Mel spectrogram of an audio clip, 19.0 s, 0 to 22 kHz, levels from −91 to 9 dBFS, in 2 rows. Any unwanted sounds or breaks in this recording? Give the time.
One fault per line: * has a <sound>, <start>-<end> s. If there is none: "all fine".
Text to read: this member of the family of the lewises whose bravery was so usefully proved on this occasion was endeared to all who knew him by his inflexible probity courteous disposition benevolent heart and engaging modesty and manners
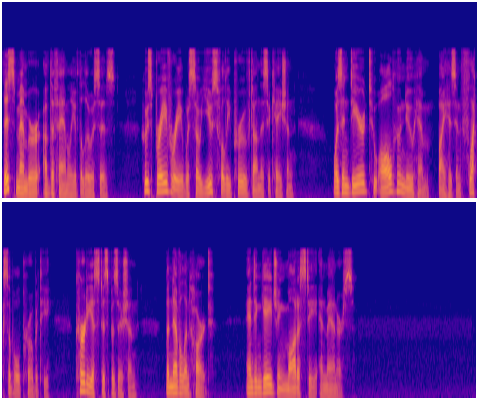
all fine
